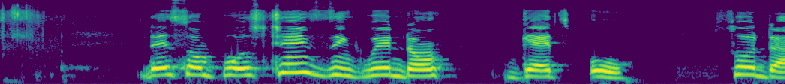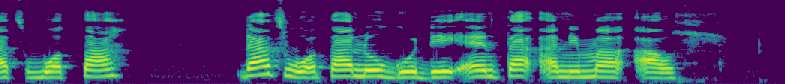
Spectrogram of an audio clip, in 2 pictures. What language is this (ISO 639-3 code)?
pcm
